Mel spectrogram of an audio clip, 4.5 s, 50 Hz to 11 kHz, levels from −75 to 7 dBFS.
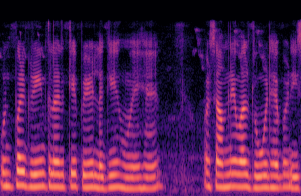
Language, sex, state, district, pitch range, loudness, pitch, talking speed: Hindi, female, Uttar Pradesh, Lucknow, 185-215 Hz, -15 LUFS, 205 Hz, 210 wpm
